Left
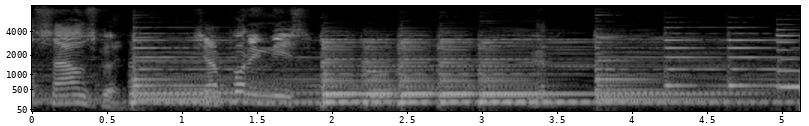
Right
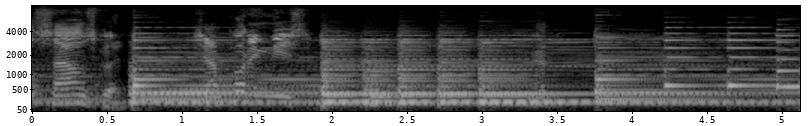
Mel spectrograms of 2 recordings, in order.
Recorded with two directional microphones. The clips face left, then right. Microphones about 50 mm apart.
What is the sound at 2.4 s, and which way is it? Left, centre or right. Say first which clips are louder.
Music: even; left.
